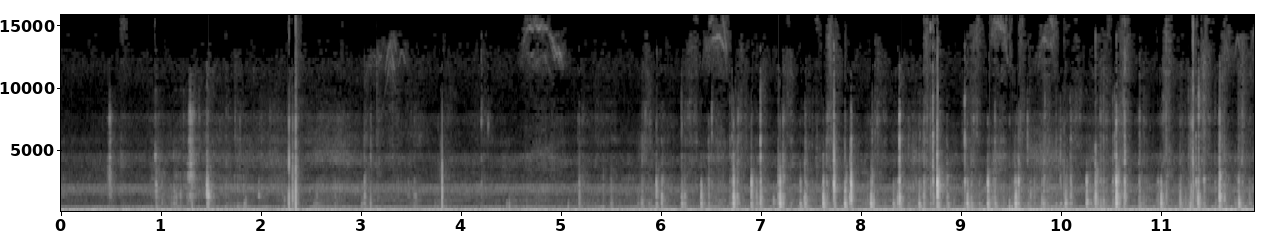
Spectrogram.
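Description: A screwdriver squeaks and clicks as a screw is turned into plastic.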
